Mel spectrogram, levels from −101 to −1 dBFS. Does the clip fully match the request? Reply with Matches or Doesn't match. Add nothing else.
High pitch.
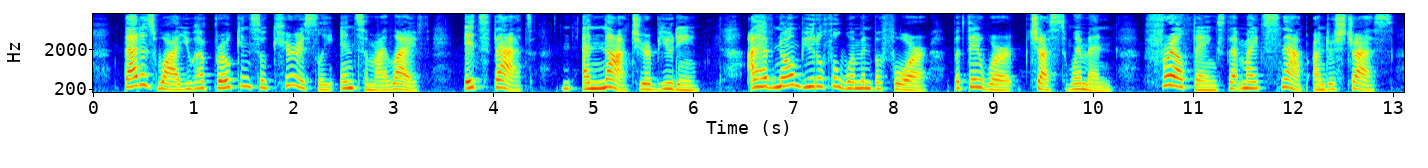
Matches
